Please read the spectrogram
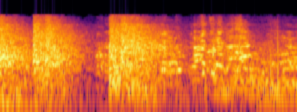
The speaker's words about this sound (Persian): فکر کنم صدای تیراندازی بود.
